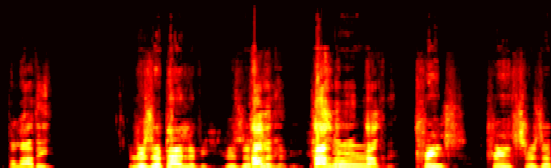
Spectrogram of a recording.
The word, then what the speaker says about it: Pahlavi: How do you pronounce that name? Pahlavi?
